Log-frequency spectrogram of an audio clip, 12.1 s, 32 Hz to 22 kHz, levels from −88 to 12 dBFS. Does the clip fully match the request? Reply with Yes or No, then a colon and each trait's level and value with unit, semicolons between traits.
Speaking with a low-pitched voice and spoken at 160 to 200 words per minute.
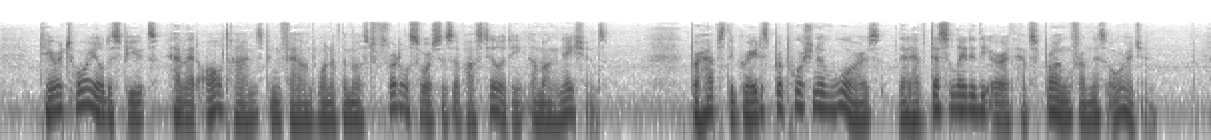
Yes: low, 100 Hz; average, 170 wpm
